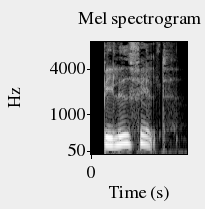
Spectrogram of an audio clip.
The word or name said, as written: billedfelt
